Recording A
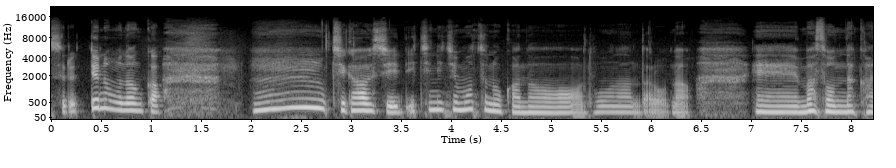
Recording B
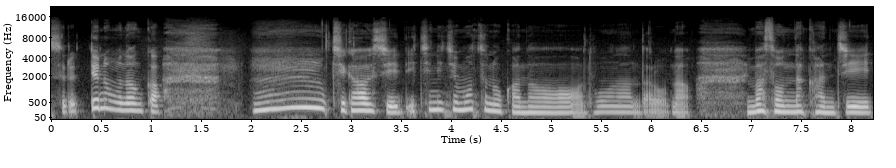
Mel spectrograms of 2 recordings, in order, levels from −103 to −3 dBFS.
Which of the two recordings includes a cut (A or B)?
B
